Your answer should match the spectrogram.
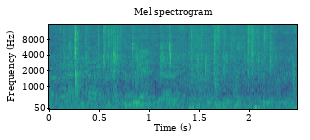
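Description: Indistinct voices of several people talking and calling across an open sports field, with a sharp, brief snap about a quarter of a second in.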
